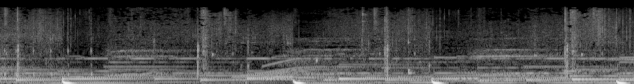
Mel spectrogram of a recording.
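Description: Music with steady, stepping tones that slide up and down in pitch, over a low drone, broken by four deep, loud bass hits that drop in pitch.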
